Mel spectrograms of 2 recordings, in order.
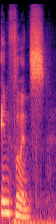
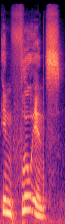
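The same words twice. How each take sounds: First: It is said plainly, syllables run together. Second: Each syllable is said separately with extra emphasis. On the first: "influence can just be like influence, kind of that sound" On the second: "almost like adding extra emphasis to the multisyllableness of the word"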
